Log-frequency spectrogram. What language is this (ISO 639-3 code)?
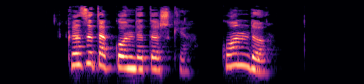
chm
